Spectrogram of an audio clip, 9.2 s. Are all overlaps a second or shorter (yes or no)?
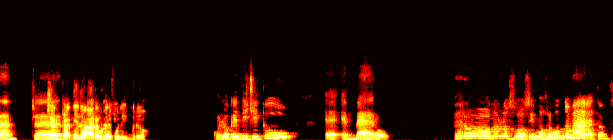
no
